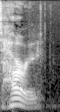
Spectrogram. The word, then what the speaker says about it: Hari: I also just found out I've been mispronouncing his name for about a decade. Yeah. It's Hari. I've been saying Hari. So if you ever meet Hari Kondabolu, that's how you say it.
